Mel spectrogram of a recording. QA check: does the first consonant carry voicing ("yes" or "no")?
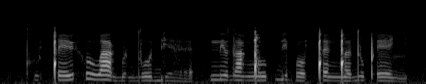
no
